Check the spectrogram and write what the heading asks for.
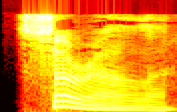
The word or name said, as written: sural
